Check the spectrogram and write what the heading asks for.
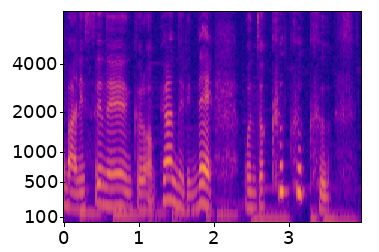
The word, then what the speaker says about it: ㅋㅋㅋ: 쓰는 그런 표현들인데, 먼저 크크크. 이거를 크크크라고 읽거든요. 이게 한글의 키읔, 그 자음 키읔을 가지고 키읔이 나타내는 그 소리가, 음가가 크예요.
